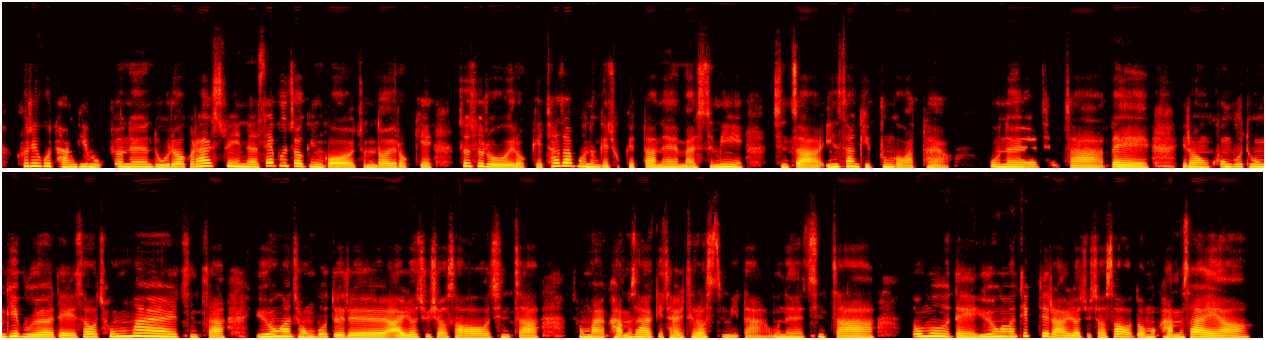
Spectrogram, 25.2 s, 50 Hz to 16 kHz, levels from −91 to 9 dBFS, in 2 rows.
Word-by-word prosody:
그리고 280 Hz, 0 st, +2 dB
단기 215 Hz, +1 st, -1 dB
목표는 225 Hz, +1 st, 0 dB
노력을 225 Hz, +3 st, +1 dB
할 280 Hz, +3 st, +5 dB
수 290 Hz, -, -5 dB
있는 235 Hz, -4 st, +2 dB
세부적인 275 Hz, -5 st, 0 dB
걸 190 Hz, 0 st, +2 dB
좀 185 Hz, -, -5 dB
더 185 Hz, 0 st, +1 dB
이렇게 180 Hz, +1 st, -3 dB, 0.3 s
스스로 230 Hz, -8 st, +1 dB
이렇게 -, -, -3 dB
찾아보는 275 Hz, -7 st, +1 dB
게 185 Hz, -, -3 dB
좋겠다는 185 Hz, -1 st, -2 dB
말씀이 190 Hz, +4 st, 0 dB, 0.3 s
진짜 195 Hz, -3 st, +1 dB
인상 225 Hz, +3 st, +2 dB
깊은 210 Hz, +1 st, -3 dB
것 180 Hz, -3 st, -1 dB
같아요. 155 Hz, 0 st, -4 dB, 0.4 s
오늘 210 Hz, 0 st, +1 dB, 0.2 s
진짜 180 Hz, -1 st, -2 dB
네 190 Hz, -3 st, +3 dB, 0.3 s
이런 200 Hz, 0 st, 0 dB
공부 220 Hz, -1 st, -1 dB
동기부여에 215 Hz, -1 st, +1 dB
대해서 180 Hz, +7 st, 0 dB
정말 260 Hz, -1 st, +4 dB
진짜 190 Hz, -2 st, -2 dB, 0.3 s
유용한 240 Hz, +2 st, +3 dB
정보들을 195 Hz, -2 st, +1 dB
알려주셔서 185 Hz, -2 st, +1 dB
진짜 175 Hz, -2 st, -3 dB, 0.3 s
정말 185 Hz, -2 st, -1 dB
감사하게 190 Hz, +1 st, 0 dB
잘 175 Hz, -1 st, -2 dB
들었습니다. 190 Hz, -1 st, -4 dB
오늘 185 Hz, 0 st, -3 dB
진짜 185 Hz, -6 st, 0 dB, 0.4 s
너무 255 Hz, 0 st, +4 dB
네 180 Hz, -2 st, 0 dB
유용한 240 Hz, +2 st, +2 dB
팁들을 265 Hz, -3 st, 0 dB
알려주셔서 185 Hz, +4 st, 0 dB
너무 195 Hz, +1 st, -1 dB
감사해요. 190 Hz, -1 st, +1 dB
200 Hz, 295 characters per minute, -23 LUFS, 185-230 Hz, 0.4 s, 할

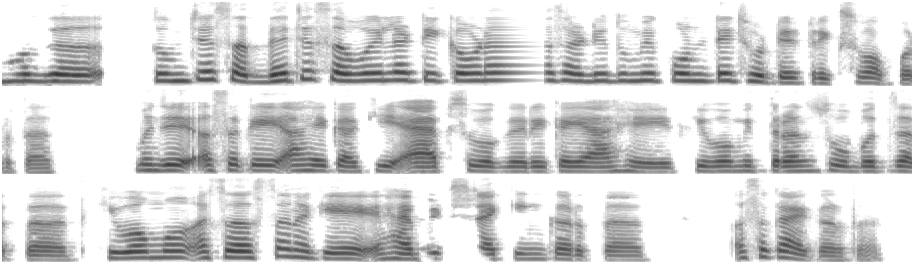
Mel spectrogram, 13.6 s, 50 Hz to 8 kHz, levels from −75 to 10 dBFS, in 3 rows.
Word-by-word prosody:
मग 235 Hz, +1 st, 0 dB
अ, 225 Hz, -1 st, +5 dB, 0.3 s
तुमच्या 250 Hz, +3 st, +1 dB
सध्याच्या 245 Hz, +2 st, +3 dB
सवयीला 260 Hz, -1 st, +3 dB
टिकवण्यासाठी 260 Hz, 0 st, 0 dB
तुम्ही 250 Hz, +1 st, -2 dB
कोणते 250 Hz, 0 st, +2 dB
छोटे 215 Hz, -6 st, +2 dB
ट्रिक्स 165 Hz, +1 st, -6 dB
वापरतात? 150 Hz, -6 st, -4 dB, 0.4 s
म्हणजे 195 Hz, -1 st, +3 dB
असं 190 Hz, +2 st, -2 dB
काही 190 Hz, -1 st, +1 dB
आहे 185 Hz, 0 st, +1 dB
का, 175 Hz, -2 st, 0 dB
की 175 Hz, -, -1 dB
ॲप्स 155 Hz, 0 st, +2 dB
वगैरे 165 Hz, -1 st, -1 dB
काही 165 Hz, 0 st, +1 dB
आहेत 155 Hz, -2 st, -2 dB
किंवा 170 Hz, -1 st, 0 dB
मित्रांसोबत 170 Hz, -1 st, -2 dB
जातात 150 Hz, -3 st, -1 dB, 0.2 s
किंवा 205 Hz, +1 st, +4 dB
मग 220 Hz, -1 st, 0 dB
असं 220 Hz, +1 st, +4 dB
असतं 265 Hz, +5 st, -3 dB
ना, 235 Hz, -, +1 dB
की 185 Hz, -1 st, +2 dB, 0.2 s
हॅबिट्स 180 Hz, +1 st, -1 dB
ट्रॅकिंग 175 Hz, 0 st, -3 dB
करतात 150 Hz, -4 st, -3 dB, 0.5 s
असं 240 Hz, +4 st, -3 dB
काय 220 Hz, -7 st, +2 dB
करतात? 140 Hz, -3 st, -8 dB
190 Hz, 160 wpm, -21 LUFS, 170-240 Hz, 0.5 s, अ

